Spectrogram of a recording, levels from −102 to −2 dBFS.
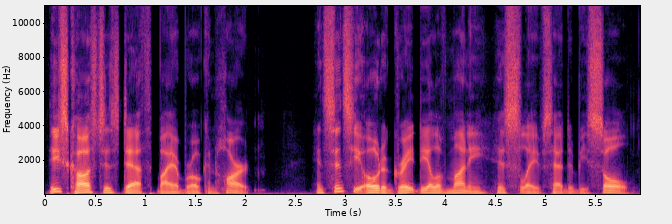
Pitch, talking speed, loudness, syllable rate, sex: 100 Hz, 230 wpm, -22 LUFS, 5.7 syllables/s, male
